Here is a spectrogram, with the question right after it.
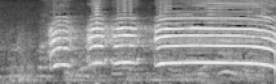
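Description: A rooster crowing loudly and close, a few short broken calls followed by one long drawn-out cock-a-doodle-doo, with faint background noise.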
